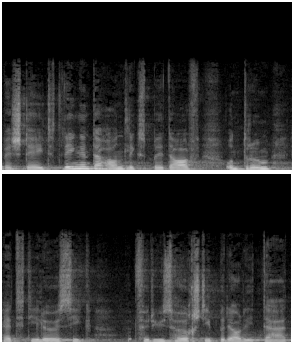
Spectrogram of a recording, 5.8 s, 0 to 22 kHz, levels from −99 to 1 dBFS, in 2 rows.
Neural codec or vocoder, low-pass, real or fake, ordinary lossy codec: none; 14.4 kHz; real; none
